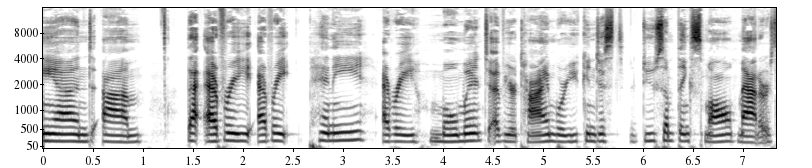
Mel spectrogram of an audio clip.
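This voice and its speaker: Recorded very cleanly with a silent background and a dry, close sound with no echo, a woman speaks at a medium pitch in a Midwestern American accent. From central Ohio. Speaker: philanthropy advocate. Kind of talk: interview.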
